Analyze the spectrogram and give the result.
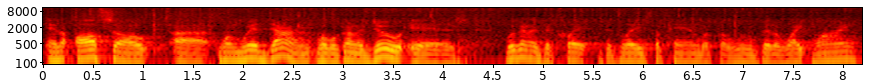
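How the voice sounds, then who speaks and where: Mellow-voiced chef teaching a cooking lesson. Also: male voice, medium pitch, measured pace, slight background noise, low-quality recording. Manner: explanatory, checks in with "okay?" and "all right?". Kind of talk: cooking demonstration. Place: studio kitchen set, indoors.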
